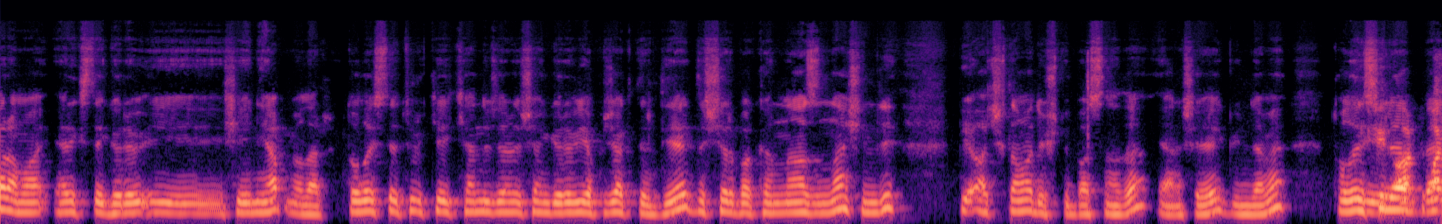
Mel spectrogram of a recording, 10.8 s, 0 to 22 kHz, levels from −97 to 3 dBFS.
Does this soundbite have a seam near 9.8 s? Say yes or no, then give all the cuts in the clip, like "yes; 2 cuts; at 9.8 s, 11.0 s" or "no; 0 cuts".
no; 1 cut; at 2.6 s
